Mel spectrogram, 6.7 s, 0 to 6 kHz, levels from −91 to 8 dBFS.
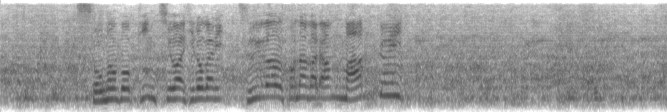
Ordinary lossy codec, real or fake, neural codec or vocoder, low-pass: MP3, 48 kbps; fake; codec, 16 kHz, 4 kbps, FreqCodec, larger model; 5.4 kHz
